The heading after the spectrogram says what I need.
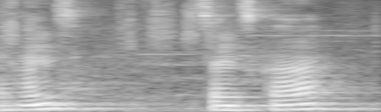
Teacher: पूरा उच्चारण करते समय पूर्ण वायु कहाँ से निकलती है, नाक से निकलती है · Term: अनुस्वार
